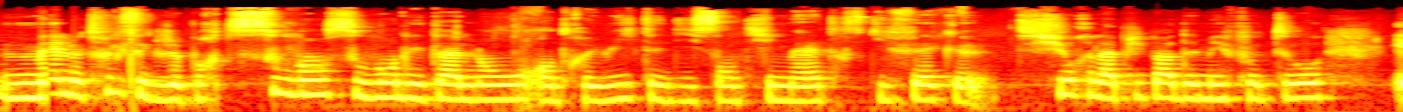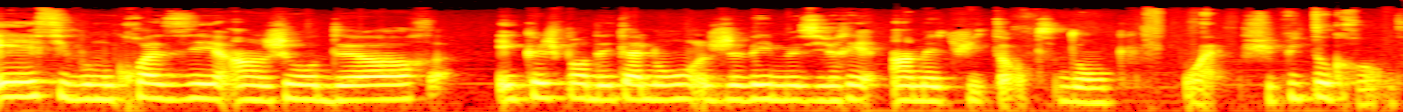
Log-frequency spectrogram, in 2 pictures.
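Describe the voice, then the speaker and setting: Her dark, mellow voice stays monotone and flat as this woman speaks at a fairly slow pace. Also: medium pitch for a woman, big swings in loudness. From Dominican Republic, Santo Domingo, until age five. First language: Spanish (speaking French). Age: 20s. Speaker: lifestyle vlogger. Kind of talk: casual chat to camera. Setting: hotel room. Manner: chatty, with filler hesitations.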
